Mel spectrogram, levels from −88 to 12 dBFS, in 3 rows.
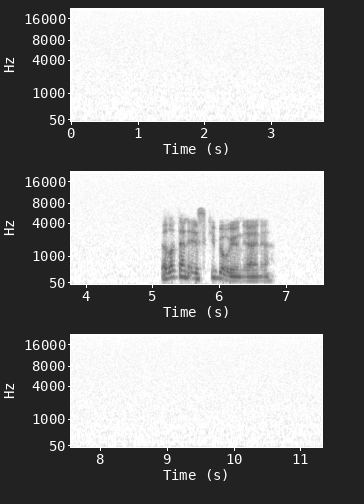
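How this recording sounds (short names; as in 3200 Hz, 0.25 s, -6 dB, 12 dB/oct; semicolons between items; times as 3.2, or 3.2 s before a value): chopped level 3.9 Hz, depth 60%, duty 60%; a quantiser's noise floor 10-bit, dither triangular; a shimmering, thickened sound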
